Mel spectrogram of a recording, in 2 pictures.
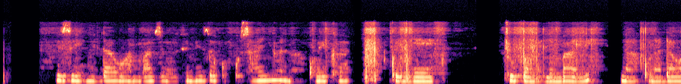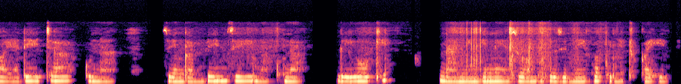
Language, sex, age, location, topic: Swahili, female, 18-24, Kisumu, health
